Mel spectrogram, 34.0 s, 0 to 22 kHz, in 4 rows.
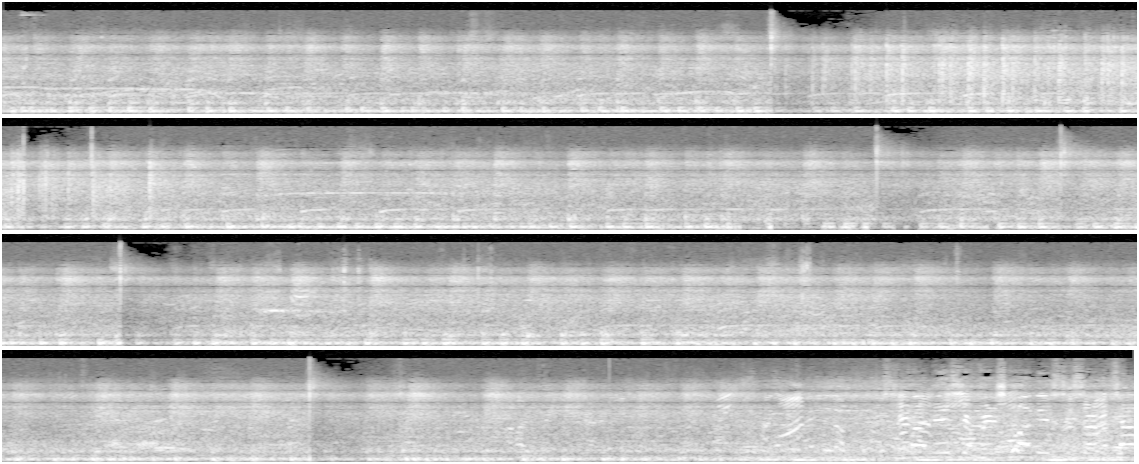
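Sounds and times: music: 0.0 - 34.0
street noise din: 0.0 - 34.0
voices: 0.0 - 34.0.

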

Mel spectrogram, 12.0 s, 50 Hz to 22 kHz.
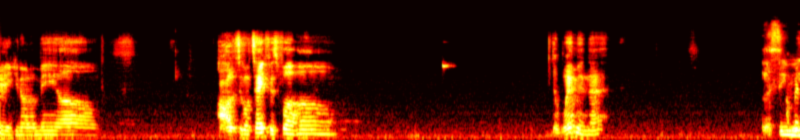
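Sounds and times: faint low background hum: 0.0 - 12.0.

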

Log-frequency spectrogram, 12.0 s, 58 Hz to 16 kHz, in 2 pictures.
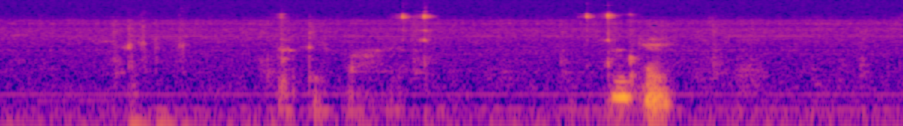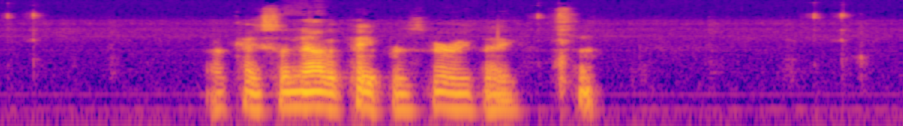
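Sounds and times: computer mouse clicks: 0.7 - 3.0, 3.8 - 4.3, 6.0 - 6.4, 11.3 - 11.9.

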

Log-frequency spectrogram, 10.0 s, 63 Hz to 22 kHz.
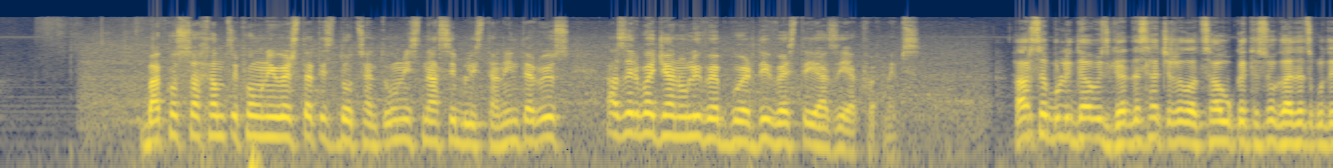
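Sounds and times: person talking: 1.0 - 7.0.

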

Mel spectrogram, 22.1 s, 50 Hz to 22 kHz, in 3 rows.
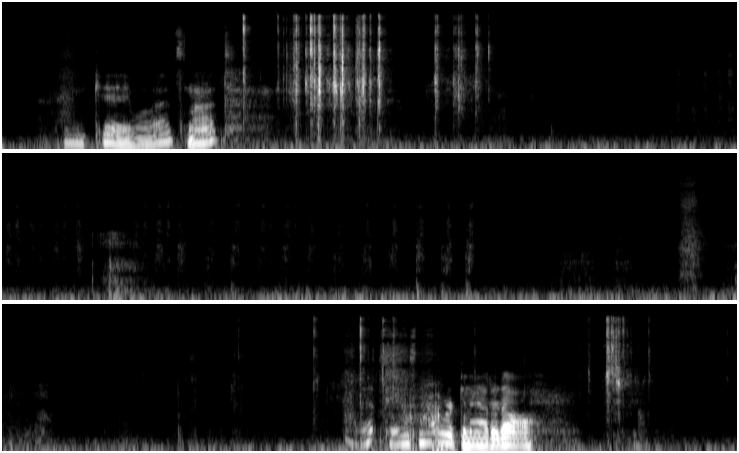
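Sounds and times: paint pen rattling: 2.8 - 4.9.

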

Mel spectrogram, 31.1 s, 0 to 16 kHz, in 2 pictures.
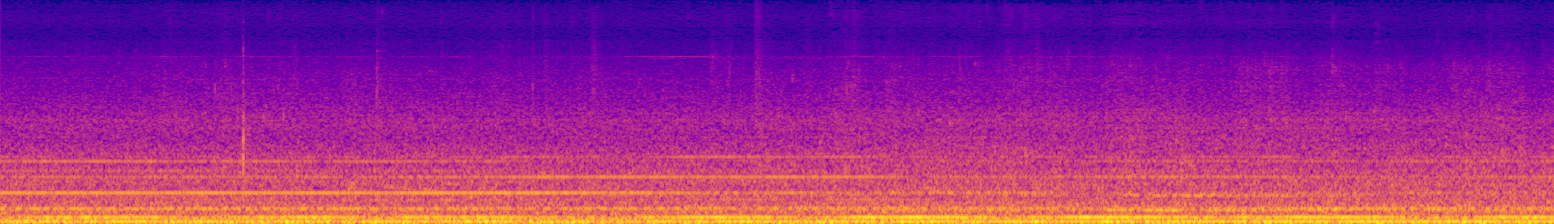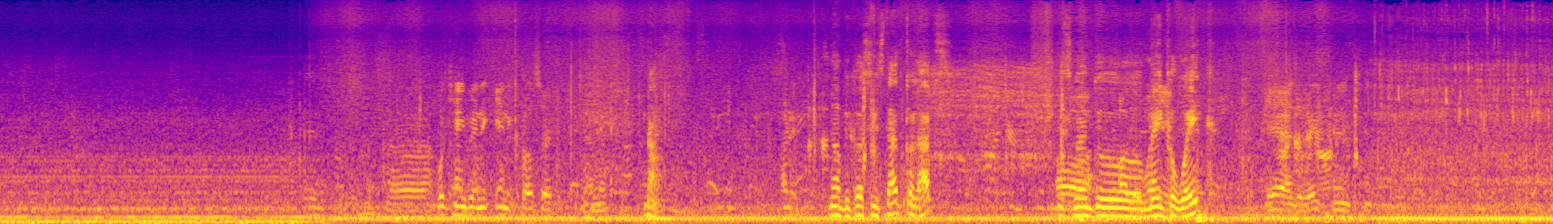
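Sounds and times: ship engine drone: 0.0 - 31.0
higher steady hums: 0.1 - 31.0.

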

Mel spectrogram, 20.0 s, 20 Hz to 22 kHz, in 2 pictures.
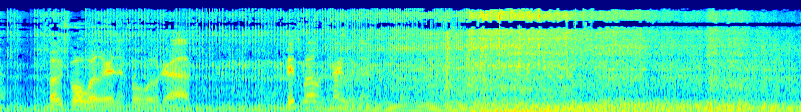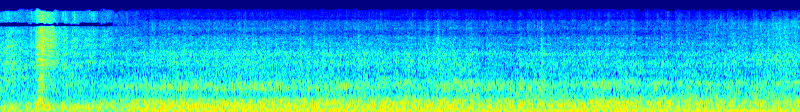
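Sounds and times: race car engine running: 0.0 - 20.0.

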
